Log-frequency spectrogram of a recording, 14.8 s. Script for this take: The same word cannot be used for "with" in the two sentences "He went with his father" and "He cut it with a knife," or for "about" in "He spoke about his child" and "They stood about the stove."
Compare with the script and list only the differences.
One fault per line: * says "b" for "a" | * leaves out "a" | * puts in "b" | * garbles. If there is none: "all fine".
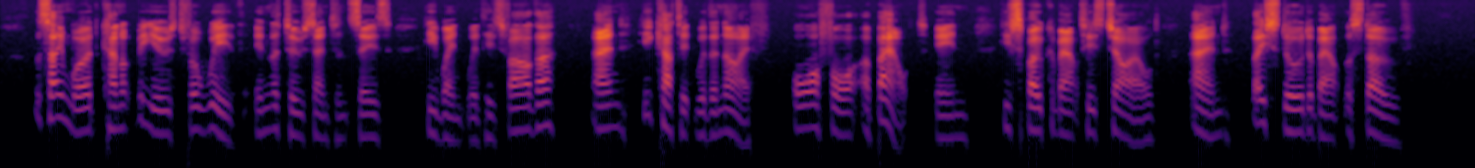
all fine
